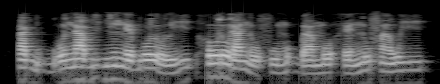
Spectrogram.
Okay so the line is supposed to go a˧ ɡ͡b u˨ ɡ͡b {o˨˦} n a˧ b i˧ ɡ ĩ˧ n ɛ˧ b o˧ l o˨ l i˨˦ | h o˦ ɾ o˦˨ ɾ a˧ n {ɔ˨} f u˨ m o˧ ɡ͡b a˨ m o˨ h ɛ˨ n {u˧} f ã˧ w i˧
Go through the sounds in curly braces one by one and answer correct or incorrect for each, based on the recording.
correct, incorrect: o˨, incorrect: u˨˦

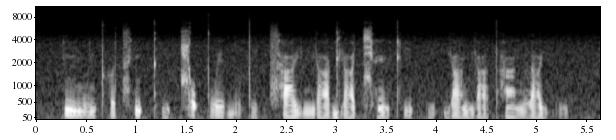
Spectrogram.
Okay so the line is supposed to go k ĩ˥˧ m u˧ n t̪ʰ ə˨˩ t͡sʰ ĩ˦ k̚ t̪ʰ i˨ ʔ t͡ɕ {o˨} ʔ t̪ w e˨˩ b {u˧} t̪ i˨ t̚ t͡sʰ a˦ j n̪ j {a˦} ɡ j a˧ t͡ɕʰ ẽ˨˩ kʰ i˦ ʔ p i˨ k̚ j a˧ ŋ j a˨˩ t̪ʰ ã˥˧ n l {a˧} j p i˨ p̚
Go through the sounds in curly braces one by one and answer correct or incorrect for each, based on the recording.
incorrect: o˦, correct, incorrect: a˧, correct

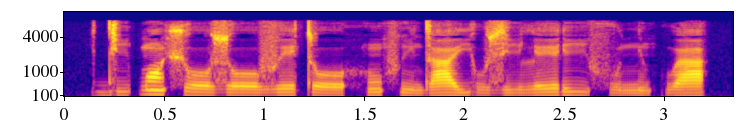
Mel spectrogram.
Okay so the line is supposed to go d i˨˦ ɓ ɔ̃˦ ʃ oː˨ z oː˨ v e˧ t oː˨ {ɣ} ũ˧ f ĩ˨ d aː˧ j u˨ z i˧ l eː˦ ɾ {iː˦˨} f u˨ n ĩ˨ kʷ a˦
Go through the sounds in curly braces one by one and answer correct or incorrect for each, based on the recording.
incorrect: h, correct

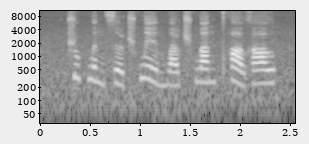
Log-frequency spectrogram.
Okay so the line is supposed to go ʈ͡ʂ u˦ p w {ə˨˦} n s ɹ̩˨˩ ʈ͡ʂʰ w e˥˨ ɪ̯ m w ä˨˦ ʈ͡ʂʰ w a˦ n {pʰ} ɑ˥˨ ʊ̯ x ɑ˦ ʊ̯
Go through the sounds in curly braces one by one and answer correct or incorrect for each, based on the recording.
incorrect: ə˥˨, correct

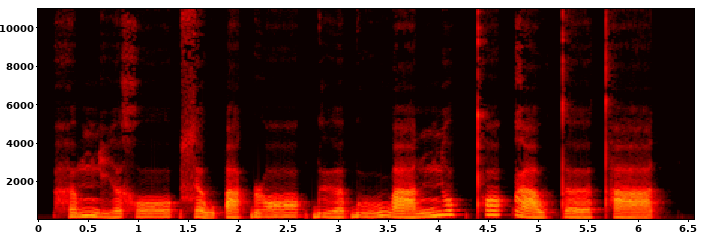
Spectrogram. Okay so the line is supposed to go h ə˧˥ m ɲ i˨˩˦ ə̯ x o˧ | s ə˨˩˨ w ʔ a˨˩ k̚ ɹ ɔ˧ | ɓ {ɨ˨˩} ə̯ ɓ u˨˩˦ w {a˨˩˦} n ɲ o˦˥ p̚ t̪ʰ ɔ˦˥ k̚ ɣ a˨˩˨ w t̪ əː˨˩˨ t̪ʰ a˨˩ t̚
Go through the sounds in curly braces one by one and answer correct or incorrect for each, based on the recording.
incorrect: ɨ˨˩˨, correct

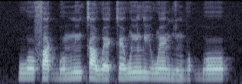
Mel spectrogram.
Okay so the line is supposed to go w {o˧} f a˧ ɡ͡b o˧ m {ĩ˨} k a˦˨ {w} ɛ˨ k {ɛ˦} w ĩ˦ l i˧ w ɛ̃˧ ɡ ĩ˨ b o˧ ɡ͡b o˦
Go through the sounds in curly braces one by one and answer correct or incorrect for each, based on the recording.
correct, incorrect: ĩ˦, correct, incorrect: ɛ˧

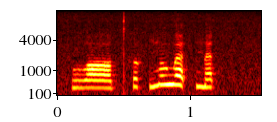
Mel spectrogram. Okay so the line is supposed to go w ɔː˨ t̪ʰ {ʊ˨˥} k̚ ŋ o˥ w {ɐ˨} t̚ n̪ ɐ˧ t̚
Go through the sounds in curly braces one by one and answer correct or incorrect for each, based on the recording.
incorrect: ʊ˧, incorrect: ɐ˨˥

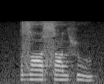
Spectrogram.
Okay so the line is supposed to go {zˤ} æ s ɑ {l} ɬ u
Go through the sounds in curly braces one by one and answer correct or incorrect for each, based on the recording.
correct, correct

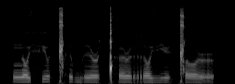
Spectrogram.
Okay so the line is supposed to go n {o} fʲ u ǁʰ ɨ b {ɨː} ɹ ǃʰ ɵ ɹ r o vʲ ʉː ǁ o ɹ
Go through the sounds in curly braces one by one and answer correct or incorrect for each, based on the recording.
correct, correct

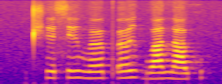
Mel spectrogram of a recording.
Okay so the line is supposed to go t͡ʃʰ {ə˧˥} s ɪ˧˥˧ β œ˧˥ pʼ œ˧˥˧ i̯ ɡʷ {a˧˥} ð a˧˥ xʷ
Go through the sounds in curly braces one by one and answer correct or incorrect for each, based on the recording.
incorrect: ɪ˧˥, correct

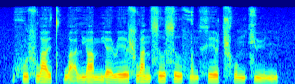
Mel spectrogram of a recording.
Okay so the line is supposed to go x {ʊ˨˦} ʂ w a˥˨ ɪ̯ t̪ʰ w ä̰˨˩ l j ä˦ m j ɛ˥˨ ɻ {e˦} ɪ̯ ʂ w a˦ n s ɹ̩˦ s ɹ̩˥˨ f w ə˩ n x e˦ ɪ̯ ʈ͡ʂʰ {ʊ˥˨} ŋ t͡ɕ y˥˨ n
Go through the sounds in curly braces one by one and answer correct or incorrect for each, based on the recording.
incorrect: u˨˦, correct, correct

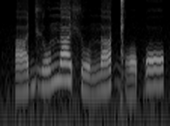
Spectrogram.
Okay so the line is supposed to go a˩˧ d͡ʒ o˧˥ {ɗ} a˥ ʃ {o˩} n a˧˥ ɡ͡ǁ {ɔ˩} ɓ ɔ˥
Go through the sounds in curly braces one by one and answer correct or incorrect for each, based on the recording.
incorrect: n, correct, correct

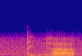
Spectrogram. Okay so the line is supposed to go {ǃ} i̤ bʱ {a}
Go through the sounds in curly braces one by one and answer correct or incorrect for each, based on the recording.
incorrect: t, correct

